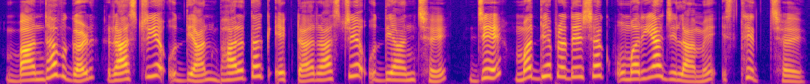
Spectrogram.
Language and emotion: Maithili, neutral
